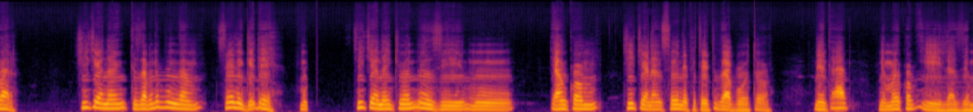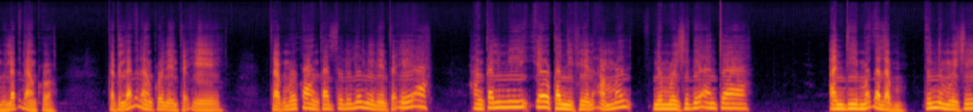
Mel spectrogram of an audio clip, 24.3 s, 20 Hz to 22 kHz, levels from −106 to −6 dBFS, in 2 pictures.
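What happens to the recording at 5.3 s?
At 5.3 s the speech carries a rough, metallic edge, strongest on the brighter, higher sounds and gone in the pauses. This is periodic clock jitter running through the whole clip: interference wobbling the converter's clock at roughly 1 kHz, putting sidebands about 1 kHz either side of every component.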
